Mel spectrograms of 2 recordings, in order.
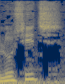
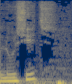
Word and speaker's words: Lušić: I avui ens acompanyen molt especialment Loto Lušić, que ell és professor de secundària, i la seva mare, Branka Lušić. No sé si ho he pronunciat bé, benvinguts. – Sí, has pronunciat molt bé, moltes gràcies.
